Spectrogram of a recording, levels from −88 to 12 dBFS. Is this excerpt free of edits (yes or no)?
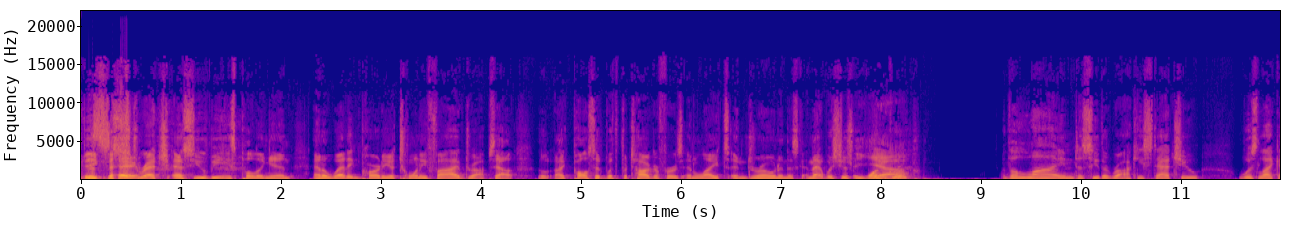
yes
